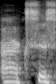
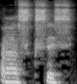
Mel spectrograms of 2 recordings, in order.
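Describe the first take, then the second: First: The verb is pronounced ax, without the k. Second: The verb is pronounced ask, with the k. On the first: "that old um, uh, Dublin, maybe Irish habit of saying ax instead of uh, ask" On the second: "he didn't pronounce it as ask Sis"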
